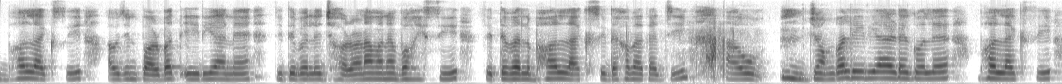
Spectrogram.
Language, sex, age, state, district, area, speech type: Odia, female, 18-30, Odisha, Kalahandi, rural, spontaneous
